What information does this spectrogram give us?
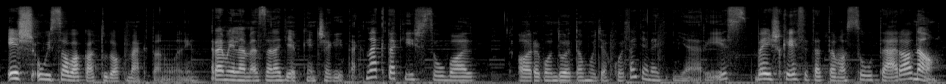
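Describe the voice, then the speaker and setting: Faint music plays behind this gaming video host, whose voice is fairly low and gravelly. She comments casually, gasps and exclaims excitedly while guessing, and works through English words hesitantly.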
